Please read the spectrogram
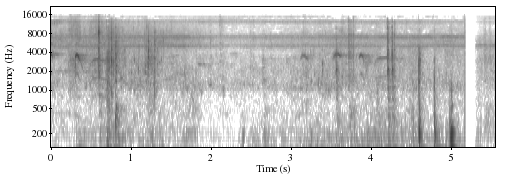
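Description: A few knocks and bumps of gear against a small fishing canoe's hull, one just under a second in and three in quick succession near the end, with faint short high chirps between them.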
